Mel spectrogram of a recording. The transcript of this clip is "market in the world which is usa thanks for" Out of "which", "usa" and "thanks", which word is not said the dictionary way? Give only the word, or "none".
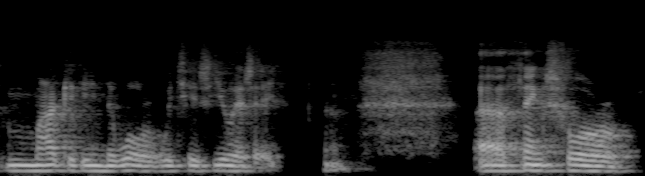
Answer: none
